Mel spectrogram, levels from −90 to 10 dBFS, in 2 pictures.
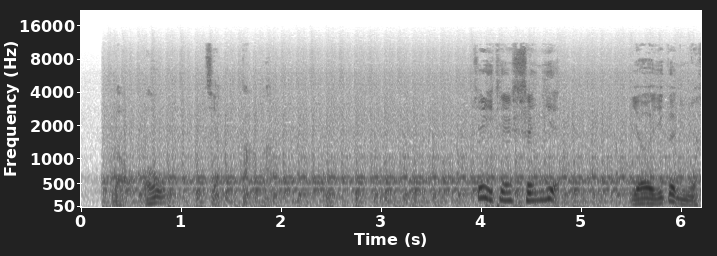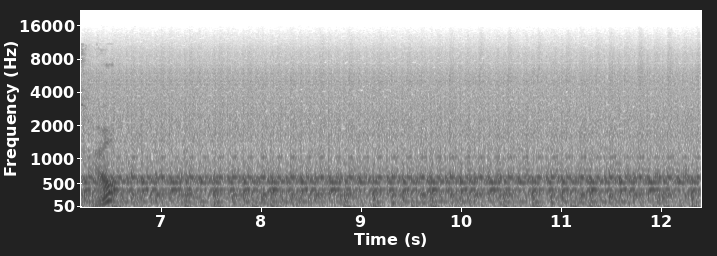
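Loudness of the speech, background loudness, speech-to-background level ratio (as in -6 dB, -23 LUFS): -19.5 LUFS, -27.0 LUFS, 7.5 dB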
